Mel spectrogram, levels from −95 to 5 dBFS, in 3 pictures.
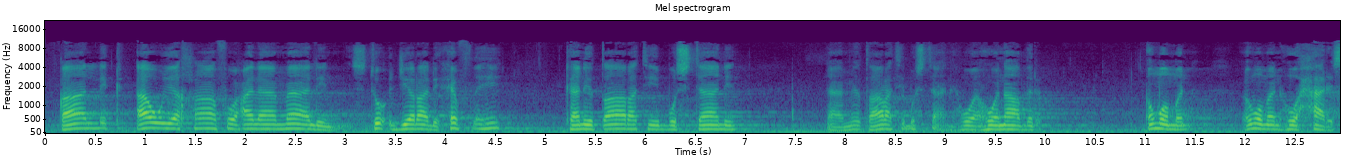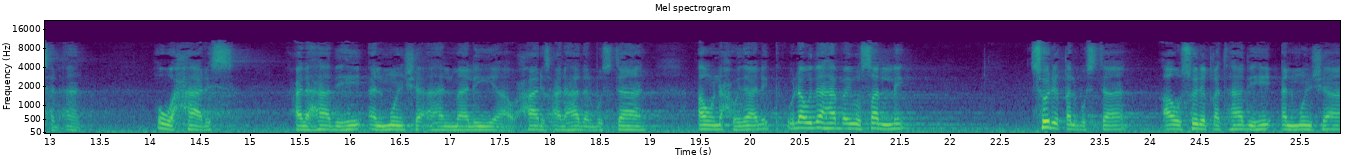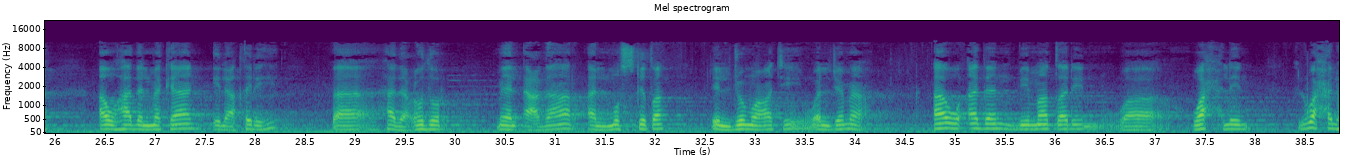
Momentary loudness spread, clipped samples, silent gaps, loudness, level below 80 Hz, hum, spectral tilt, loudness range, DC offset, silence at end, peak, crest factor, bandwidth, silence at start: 19 LU; under 0.1%; none; -22 LUFS; -40 dBFS; none; -7 dB/octave; 3 LU; under 0.1%; 0 s; -2 dBFS; 20 dB; 11 kHz; 0 s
